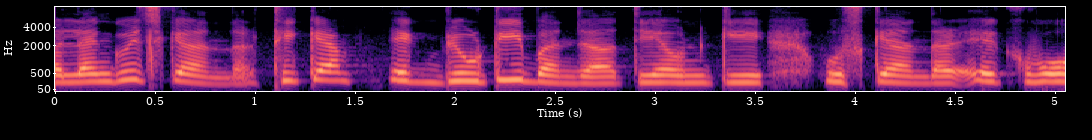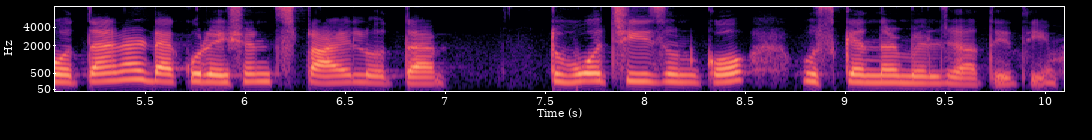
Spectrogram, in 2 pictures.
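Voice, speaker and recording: Woman literature teacher, higher voice, smooth clear tone, dry close sound. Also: a little mellow, no echo. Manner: reads English passages slowly, then explains them, with frequent "ठीक है". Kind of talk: explaining a lecture in Hindi with English terms.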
